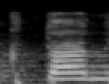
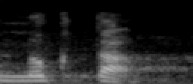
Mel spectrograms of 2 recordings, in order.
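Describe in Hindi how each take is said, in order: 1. पहला स्वर 'a' की आवाज़ है। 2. पहला स्वर 'u' की आवाज़ है। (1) "नक्ता नहीं होता"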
